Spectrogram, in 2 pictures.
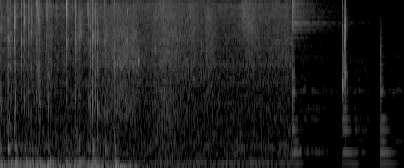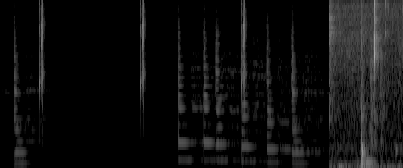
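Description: A password is typed on a computer keyboard while installing iTunes on macOS Catalina, a short run of soft, close key clicks in a quiet room after some background noise.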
